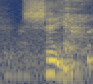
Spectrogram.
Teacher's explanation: And the ya has to be prolonged a bit. Shay. And the ta is heavy.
